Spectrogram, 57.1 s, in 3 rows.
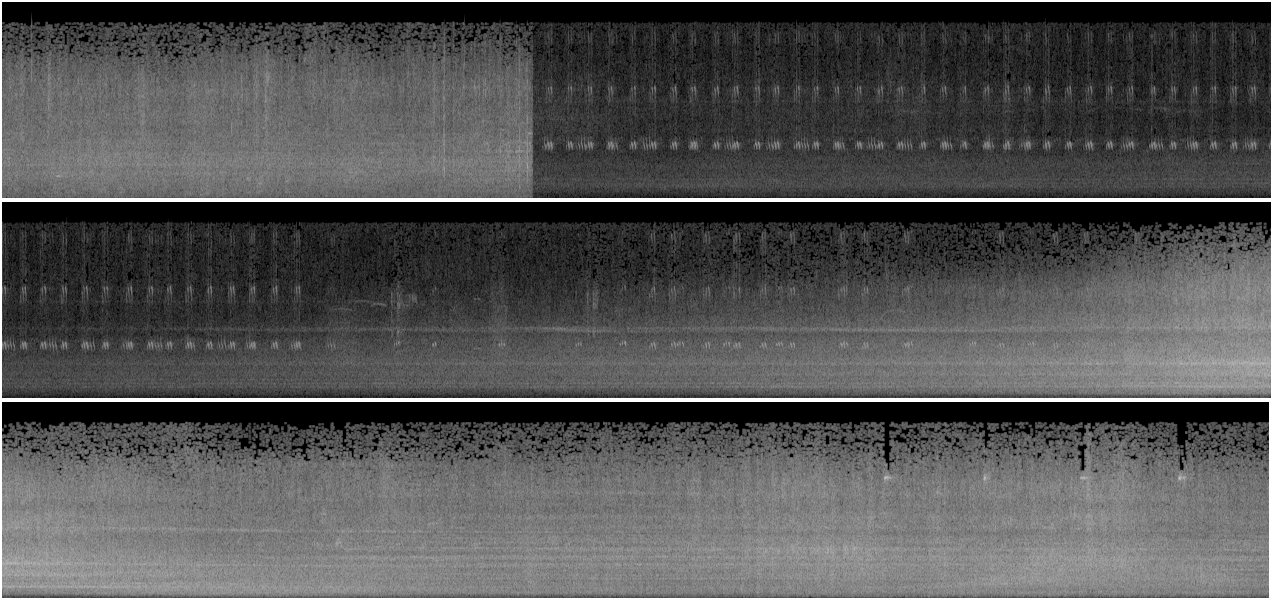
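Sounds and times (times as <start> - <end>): freight cars rolling on rails: 0.0 - 8.0, 29.3 - 57.0
approaching freight train rumble: 0.0 - 57.0
insects chirping: 8.0 - 25.7, 26.4 - 35.0.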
